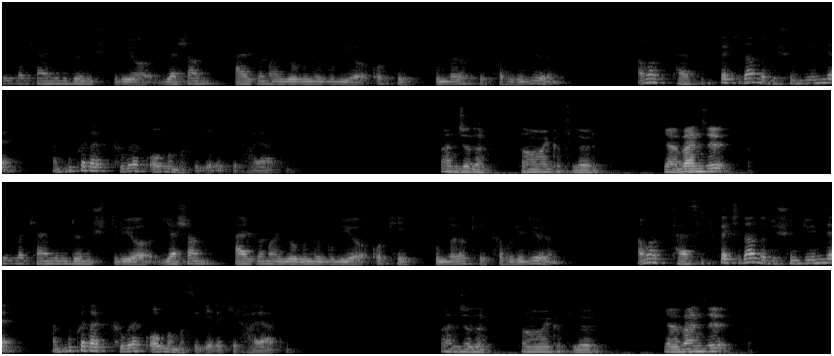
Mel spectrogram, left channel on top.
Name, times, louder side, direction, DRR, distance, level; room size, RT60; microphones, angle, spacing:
voice 1, 0.0-5.6 6.4-8.5 8.8-11.1, right 4 dB, 40° right, 0.3 m, -37 dB
voice 2, 12.7-13.2 13.5-14.3 14.9-15.8, left 3 dB, 75° left, 0.7 m, -33 dB
3.1 x 2.8 x 2.5 m
head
